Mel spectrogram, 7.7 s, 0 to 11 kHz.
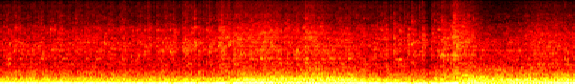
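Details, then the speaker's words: Old V8 after tightening connections and a loose starter cord: steady, even low rumble with no misses or hunting; idles smoothly, unusual for it in the morning. "look at this thing see it's running better I took all the connections like that the starter cord was loose on the starter wasn't getting full crack listen to it she's that's rare for this thing to idle rate the morning this is good"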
